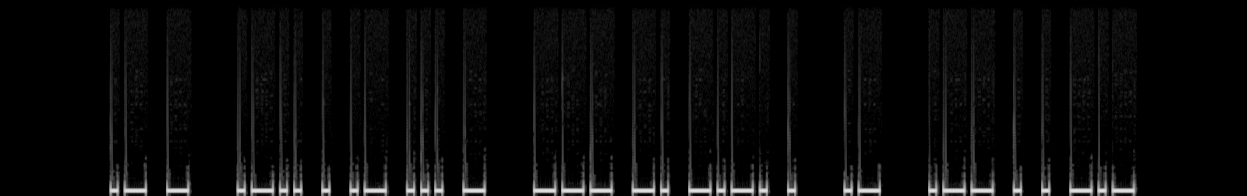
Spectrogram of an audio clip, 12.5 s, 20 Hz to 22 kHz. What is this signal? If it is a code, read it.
Morse code, heard as a keyed tone, about 17 wpm, 700 Hz. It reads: AT LEAST ONCE A WEEK
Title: Sets of 5 Words Encore2 17wpm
